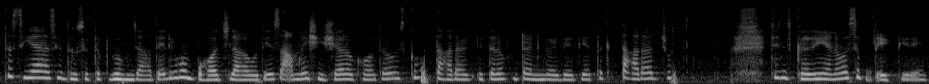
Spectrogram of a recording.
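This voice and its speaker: A woman tells a love story in a soft, intimate way, often half-whispering. Her voice is high and mellow with a breathy texture. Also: brisk. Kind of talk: spoken love-story narration.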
